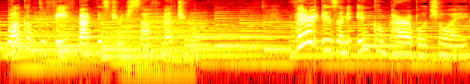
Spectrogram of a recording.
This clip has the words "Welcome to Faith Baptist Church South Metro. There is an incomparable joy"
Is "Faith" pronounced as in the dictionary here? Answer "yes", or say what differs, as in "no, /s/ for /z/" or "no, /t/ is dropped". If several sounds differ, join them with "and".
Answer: yes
